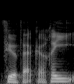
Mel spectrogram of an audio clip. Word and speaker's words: fyrværkeri: Almost every time you have a word that ends with I, like terapi, bageri, slagteri, fyrværkeri, energi, synergi, there's hundreds of those. You put the stress on the I.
